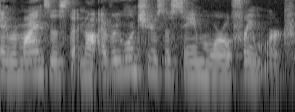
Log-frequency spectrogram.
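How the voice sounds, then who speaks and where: A woman with a fairly high pitch talks at a fairly quick pace, somewhat breathy and with fairly even intonation, in a room with audible echo. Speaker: student. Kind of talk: reading aloud.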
